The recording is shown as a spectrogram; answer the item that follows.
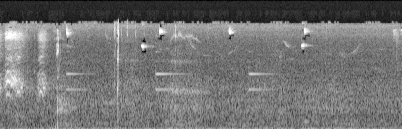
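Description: Faint bird calls: several short high chirps and a few harsher calls, over a low steady hum.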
